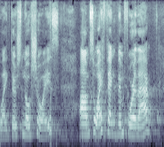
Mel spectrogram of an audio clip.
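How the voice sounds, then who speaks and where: A woman speaks at a moderate pace with a fairly high pitch. Her intonation is fairly even, and there is noticeable background noise. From Puerto Rico. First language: Spanish. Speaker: community college student. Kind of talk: conference presentation, personal testimony. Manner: casual, many fillers.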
